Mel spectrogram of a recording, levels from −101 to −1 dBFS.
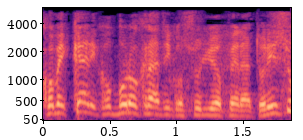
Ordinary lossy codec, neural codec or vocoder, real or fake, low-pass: AAC, 24 kbps; none; real; 5.4 kHz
